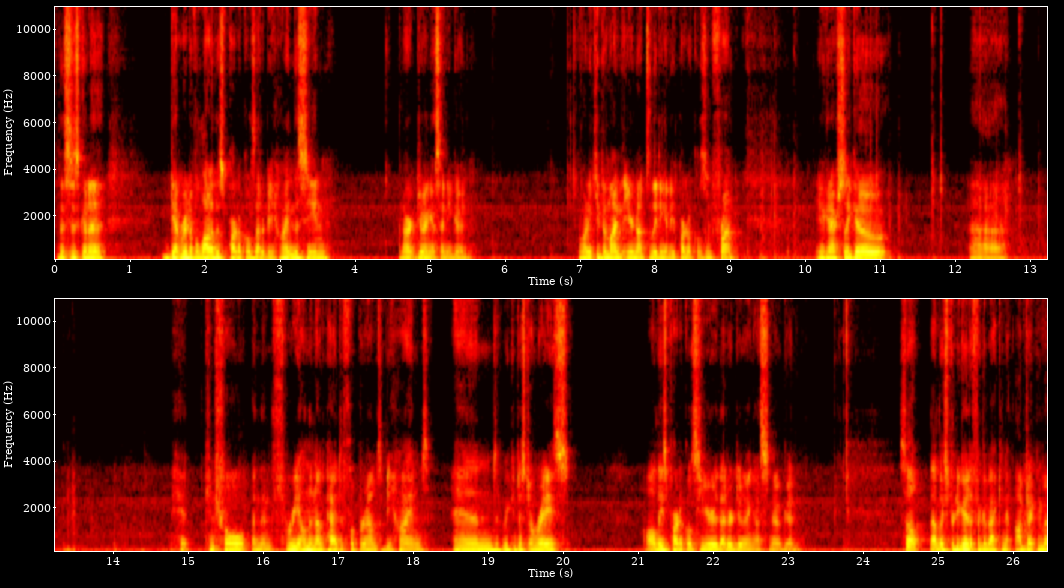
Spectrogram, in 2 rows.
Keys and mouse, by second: 5.1-6.1 middle drag, 6.7 middle click, 8.2 middle click, 9.6 KP_3, 11.7 shift+KP_3, 12.7 shift+KP_3, 13.4 ctrl+KP_3, 15.6-24.1 drag, 24.8-25.6 drag.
